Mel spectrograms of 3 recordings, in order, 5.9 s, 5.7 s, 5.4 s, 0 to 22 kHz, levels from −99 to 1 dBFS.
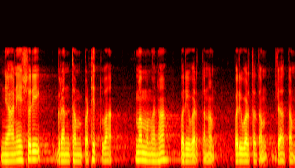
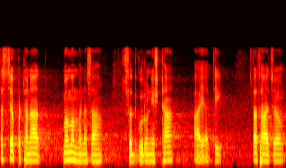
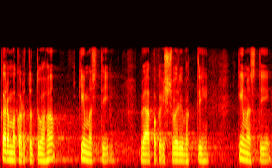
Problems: none marked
